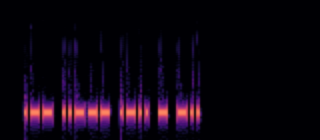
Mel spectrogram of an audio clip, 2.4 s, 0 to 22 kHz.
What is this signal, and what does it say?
Morse code, heard as a keyed tone, about 47 wpm, 700 Hz. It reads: W2LTD
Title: USA Call Signs - 5 Characters - 4x Character Spacing - 50wpm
